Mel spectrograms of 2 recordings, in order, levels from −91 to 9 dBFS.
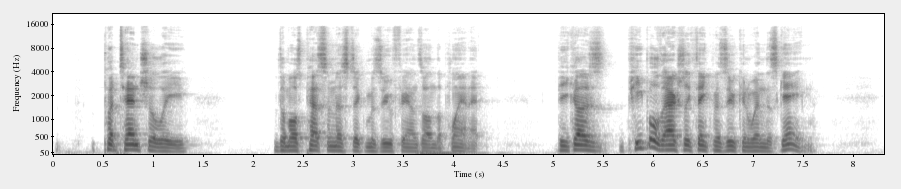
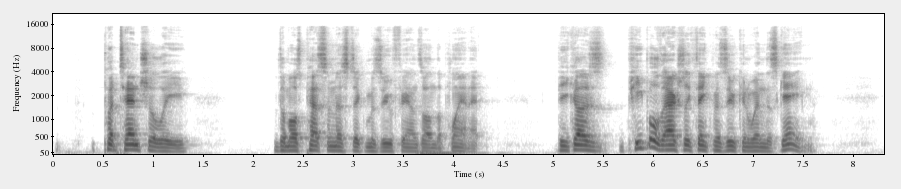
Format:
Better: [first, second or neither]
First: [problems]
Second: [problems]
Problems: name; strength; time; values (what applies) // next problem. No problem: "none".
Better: neither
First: none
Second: none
